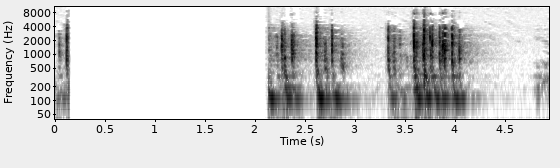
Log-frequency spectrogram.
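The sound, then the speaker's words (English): Clattering bursts of computer keyboard typing as homework is written in a new document, several quick runs of keystrokes separated by short pauses after a brief opening tap and a stretch of silence. “Next, you write your homework in the new document. Use the keyboard.”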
